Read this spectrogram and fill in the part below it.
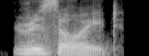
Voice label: "rhizoid", Indian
